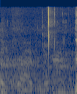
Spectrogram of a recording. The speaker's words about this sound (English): Excuse me. A sip of water.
